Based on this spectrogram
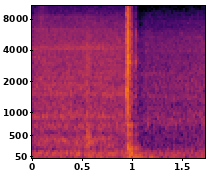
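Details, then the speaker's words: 2015 Honda Civic heater/AC blower fan after fix (previously thumping/vibration), glove box reinstalled: smooth even rush of air, no thumping apart from one brief knock, nice and quiet. Normal blower operation. "let's turn this back on nice and quiet love boxes all back and everything"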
